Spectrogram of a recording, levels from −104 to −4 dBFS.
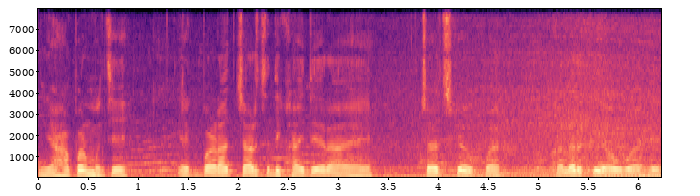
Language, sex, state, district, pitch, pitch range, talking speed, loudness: Chhattisgarhi, male, Chhattisgarh, Jashpur, 145 Hz, 140-160 Hz, 165 wpm, -14 LUFS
